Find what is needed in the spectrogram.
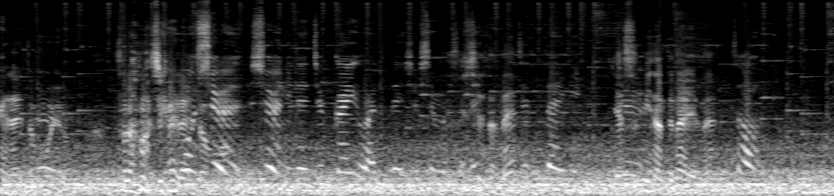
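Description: People talking inside a moving car's cabin, over background music and a steady low hum of road and engine noise.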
